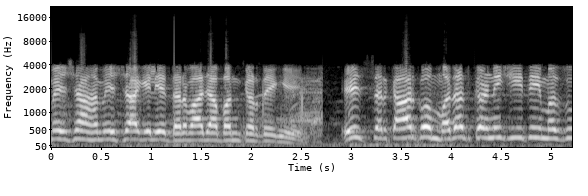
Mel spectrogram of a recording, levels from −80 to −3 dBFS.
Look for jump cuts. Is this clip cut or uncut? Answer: cut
